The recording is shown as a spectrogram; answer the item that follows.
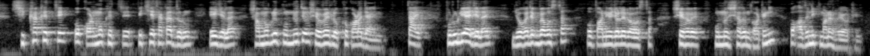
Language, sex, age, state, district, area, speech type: Bengali, male, 18-30, West Bengal, Purulia, urban, spontaneous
